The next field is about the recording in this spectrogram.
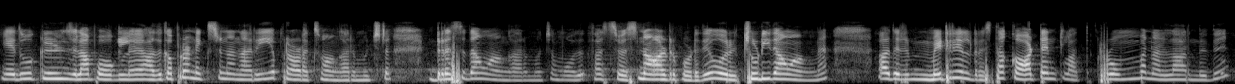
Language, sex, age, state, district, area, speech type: Tamil, female, 18-30, Tamil Nadu, Ranipet, urban, spontaneous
